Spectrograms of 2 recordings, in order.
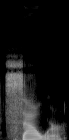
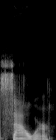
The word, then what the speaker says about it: sour: makes a w sour so it doesn't look like there's a w but you have to make one sour if you don't round your lips it's possible it could sound like sore with s-o-r-e meaning something is hurt or soar meaning to fly they both sound exactly the same but they don't sound like sour you can say most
